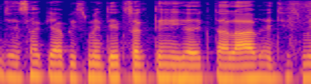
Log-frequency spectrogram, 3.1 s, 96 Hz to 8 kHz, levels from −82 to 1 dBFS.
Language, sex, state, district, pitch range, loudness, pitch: Hindi, male, Chandigarh, Chandigarh, 130-140 Hz, -19 LUFS, 135 Hz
